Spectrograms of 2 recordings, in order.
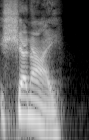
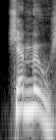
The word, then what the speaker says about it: Shenmue: Is it Chennai? – Is it the game? – Shenmue.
